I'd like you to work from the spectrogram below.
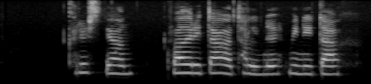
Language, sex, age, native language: Icelandic, female, 12, Icelandic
